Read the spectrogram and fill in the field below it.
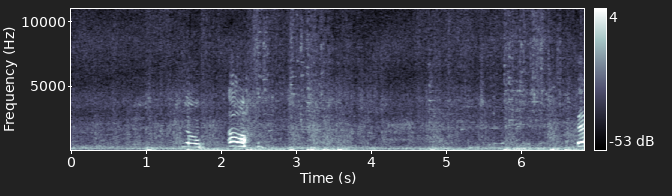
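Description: Cars crash and bang into each other with heavy metal thuds.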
